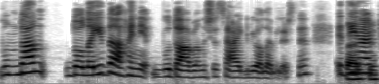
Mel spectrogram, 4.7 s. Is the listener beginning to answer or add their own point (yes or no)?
no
